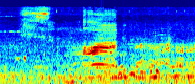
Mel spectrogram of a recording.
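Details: Sheep at the Pebbair sheep market, with a wavering bleat rising through the middle of the clip amid steady crowd chatter and men bargaining in Telugu, plus background murmur.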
